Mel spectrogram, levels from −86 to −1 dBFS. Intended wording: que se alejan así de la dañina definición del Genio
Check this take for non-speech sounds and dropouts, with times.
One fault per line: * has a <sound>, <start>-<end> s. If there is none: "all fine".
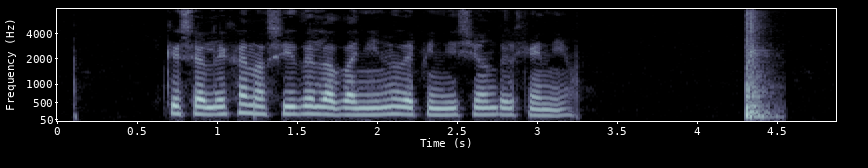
* has a thud, 4.3-4.6 s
